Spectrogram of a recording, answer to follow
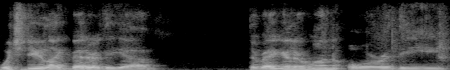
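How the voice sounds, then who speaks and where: A man at a fairly slow pace, medium pitch, fairly even intonation, long and frequent pauses, and a dark, mellow tone. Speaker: toy building livestreamer. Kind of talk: casual livestream chat. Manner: loud.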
